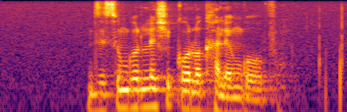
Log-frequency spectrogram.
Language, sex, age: Tsonga, male, 22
